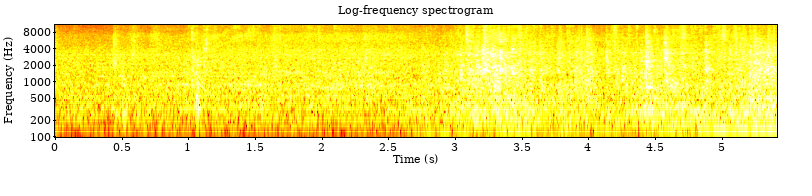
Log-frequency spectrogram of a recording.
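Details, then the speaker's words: Garage door opener running a 9x7 door with nylon rollers and a spring replaced in 2017: steady low drone, soft rolling, no grinding or banging; quiet, smooth, normal operation. "it's pretty smooth yes it does have nylon rollers hence why it's so quiet"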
